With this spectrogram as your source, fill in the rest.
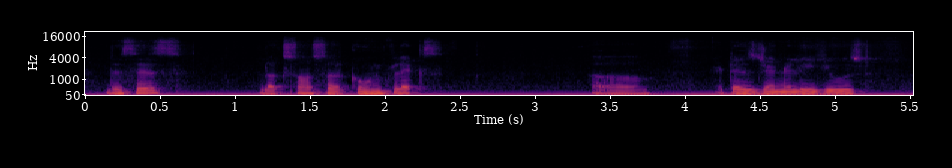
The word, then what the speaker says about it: l'accent circonflexe: This is l'accent circonflexe.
